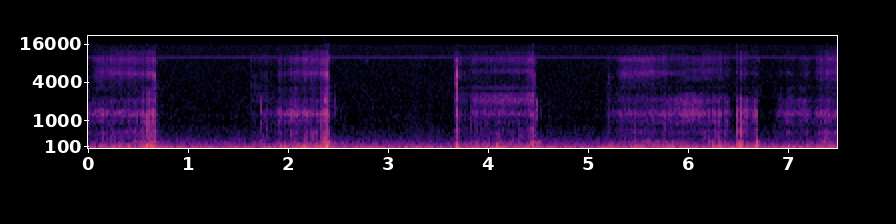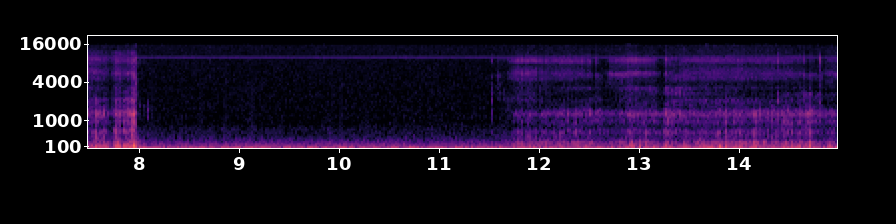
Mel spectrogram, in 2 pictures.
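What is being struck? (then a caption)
Pen on a paper sheet over a layered board. A pen tip traces over the handwritten word "Hello" on a white paper sheet resting on a solid layered board block. Soft scratchy writing strokes come in bursts with short pauses between them, over a low rumbling background.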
